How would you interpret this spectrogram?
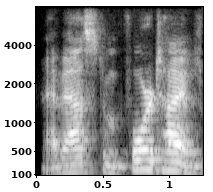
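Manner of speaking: ordinary talk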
